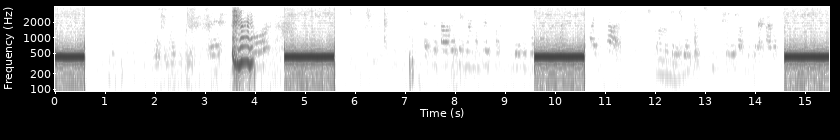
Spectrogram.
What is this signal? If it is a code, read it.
Ringback tone (Europe, 425 Hz), with speech.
